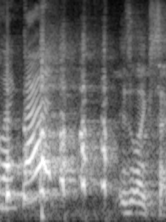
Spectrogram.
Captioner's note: laughs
